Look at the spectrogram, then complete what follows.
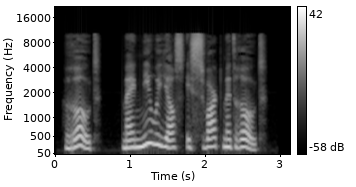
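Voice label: "rood", Dutch; Spelling Gr4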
